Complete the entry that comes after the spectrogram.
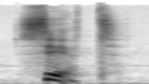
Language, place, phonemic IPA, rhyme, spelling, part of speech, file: Swedish, Gotland, /søːt/, -øːt, söt, adjective, Sv-söt.ogg
- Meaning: 1. sweet (of the taste of sugar) 2. cute (in appearance) 3. cute, sweet (of behavior or an act or the like) 4. fresh (not salty)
